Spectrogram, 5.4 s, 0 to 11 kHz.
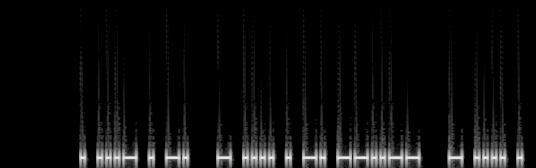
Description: Morse code, heard as a keyed tone, about 27 wpm, 700 Hz. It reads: EVEN THEN, THE
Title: Sentences from Top 1600 Words 28wpm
